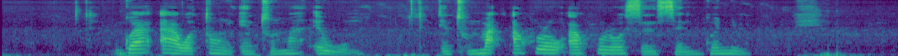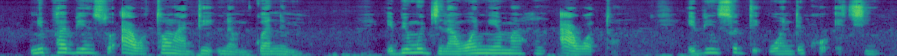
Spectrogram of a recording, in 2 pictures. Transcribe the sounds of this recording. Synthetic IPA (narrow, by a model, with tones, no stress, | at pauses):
ɡʷa˦a˨wɔ˨tʰɔ̃˦˨n˨n̩˨tʰʊ̃˨mã˦wõ˨m | n̩˨tʰʊ̃˨mã˦a˦hʊ˦ɾɔ˦wʔa˦hʊ˦ɾɔ˦wsɪ̃˨n̩˨sɛ̃˨n˨ɡʷa˦nĩ˦m | nĩ˦pʰa˦bi˦n̩˦sʊ˦ʔa˨wɔ˨tʰɔ̃˦na˨dɪ˦nã˨m̩˨ɡʷa˦nĩ˦˨m | e˨bi˦mũ˦d͡ʑi˨nã˨wɔ̃˦nːɪ̃˦ɛ˦mã˦hʊ̃˦a˨wɔ˨tʰɔ̰̃˨n | e˨bi˦n̩˦sʊ˦dɪ˨wɔ̃˨n̩˨dɪ˦kʰɔ̰˨ʔæ˨t͡ɕʰĩ˦n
